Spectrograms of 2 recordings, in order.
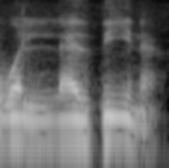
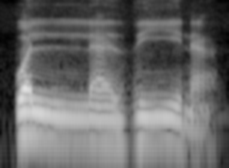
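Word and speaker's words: الَّذِينَ: mana teman-teman di sini beberapa kesalahan yang sering terjadi yaitu pada huruf atau pelafalan huruf dalal walladzina kesalahannya Seperti apa walladzina Nah bedanya di mana Nah bedanya di sini menggunakan huruf dalal teman-teman huruf dalal itu makhrajnya berbeda dengan huruf Dal ya berbeda makhrajnya huruf Dal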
